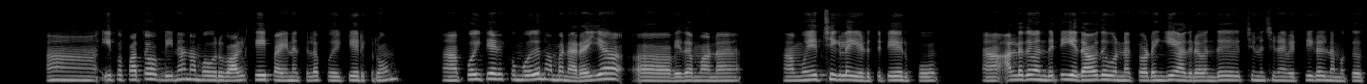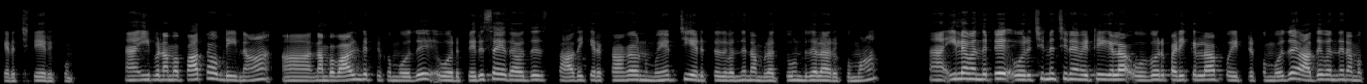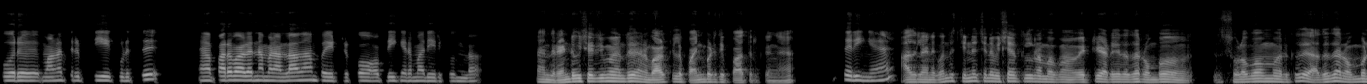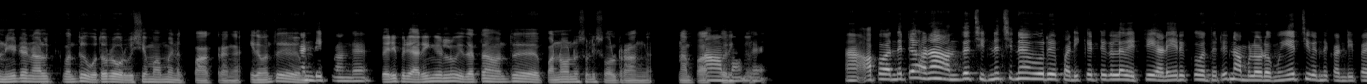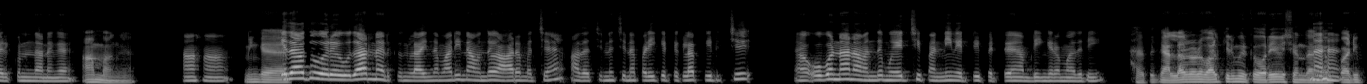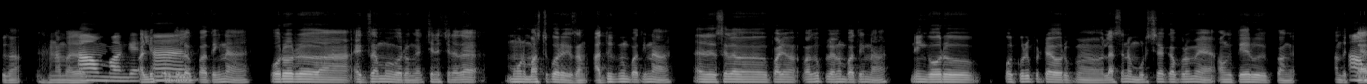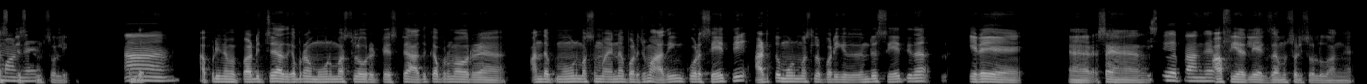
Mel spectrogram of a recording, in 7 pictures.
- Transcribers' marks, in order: laughing while speaking: "அதுங்க"; chuckle; in English: "எக்ஸாமும்"; in English: "எக்ஸாம்"; in English: "லெசன"; in English: "கிளாஸ் டெஸ்டு"; other background noise; in English: "ஹால்ஃப் இயர்லி எக்ஸாம்ன்னு"
- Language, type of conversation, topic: Tamil, podcast, தொடக்கத்தில் சிறிய வெற்றிகளா அல்லது பெரிய இலக்கை உடனடி பலனின்றி தொடர்ந்து நாடுவதா—இவற்றில் எது முழுமையான தீவிரக் கவன நிலையை அதிகம் தூண்டும்?
- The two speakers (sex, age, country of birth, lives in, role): female, 25-29, India, India, host; male, 35-39, India, India, guest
